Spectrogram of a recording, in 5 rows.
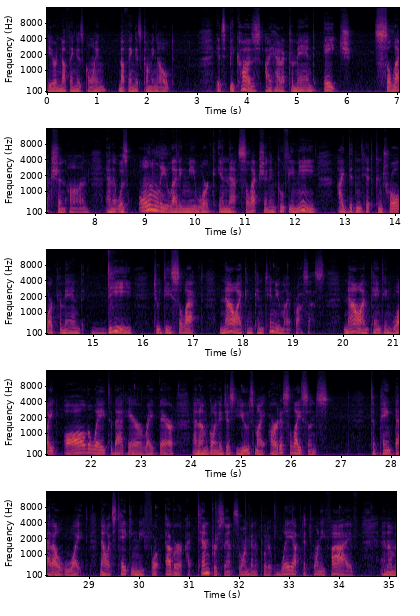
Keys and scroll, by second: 6.7 super+h, 15.3 super+d, 31.5-32.1 typing, 32.6 Return.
